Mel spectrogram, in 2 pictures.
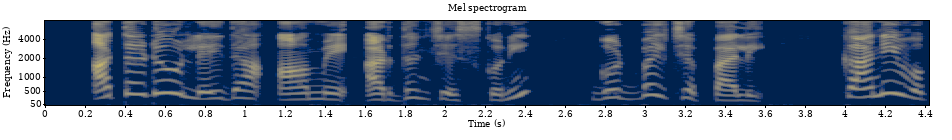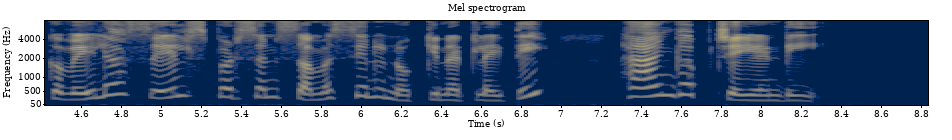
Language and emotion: Telugu, neutral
